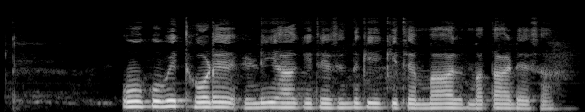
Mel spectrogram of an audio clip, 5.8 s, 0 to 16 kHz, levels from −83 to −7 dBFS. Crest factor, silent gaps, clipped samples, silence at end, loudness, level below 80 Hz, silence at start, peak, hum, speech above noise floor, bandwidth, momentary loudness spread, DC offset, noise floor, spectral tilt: 16 dB; none; under 0.1%; 0.25 s; -25 LUFS; -64 dBFS; 1.2 s; -10 dBFS; none; 38 dB; 8.8 kHz; 7 LU; under 0.1%; -62 dBFS; -8 dB/octave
